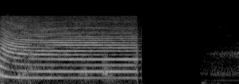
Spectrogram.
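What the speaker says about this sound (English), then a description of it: "I'm just getting the air horn up here" A loud air horn blares steadily for about a second and a half during a live podcast show, then cuts off to silence before faint room noise returns.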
